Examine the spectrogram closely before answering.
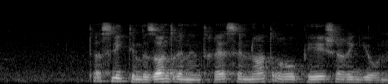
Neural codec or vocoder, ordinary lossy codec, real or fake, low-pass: none; Opus, 64 kbps; real; 7.2 kHz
